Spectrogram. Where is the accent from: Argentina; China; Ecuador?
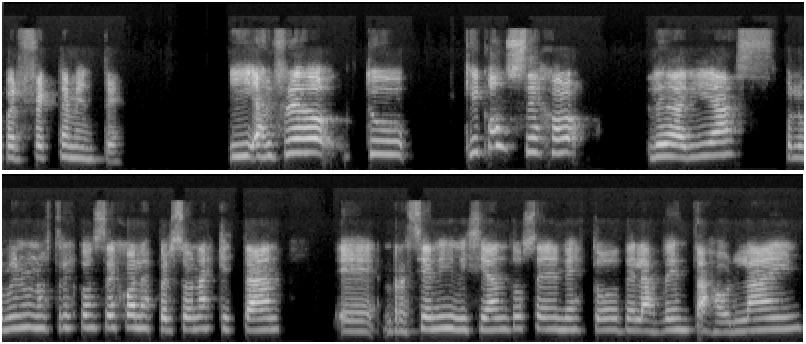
China; also born or lived in Chile; now in Mexico; yo nací en Chile, eh, como muchos también de la audiencia conocen, yo viví toda mi juventud en China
